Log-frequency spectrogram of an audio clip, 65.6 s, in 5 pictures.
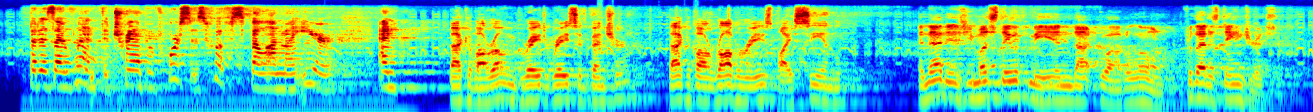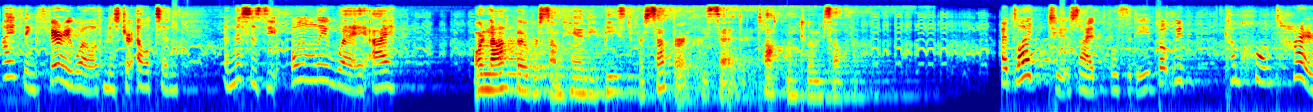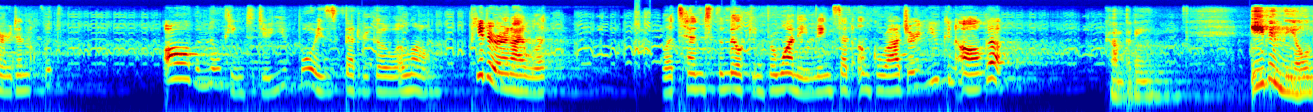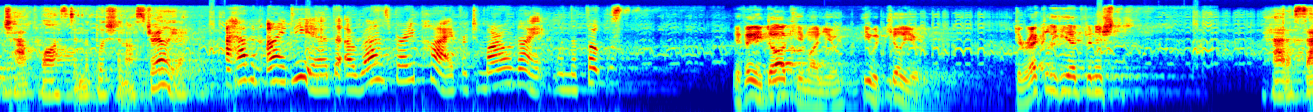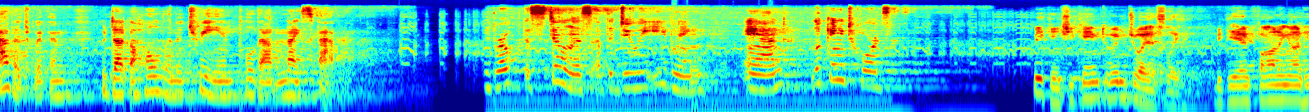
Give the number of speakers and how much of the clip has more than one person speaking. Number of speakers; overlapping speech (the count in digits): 6, no overlap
